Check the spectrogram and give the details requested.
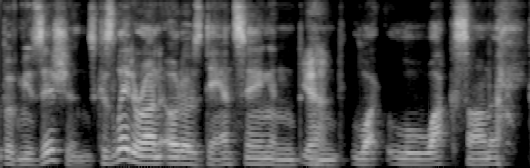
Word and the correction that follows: Waxana: comes in. I can't say her name. – Waxana. – Waxana comes in.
